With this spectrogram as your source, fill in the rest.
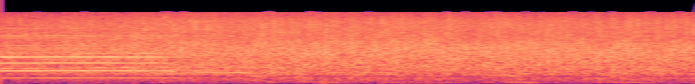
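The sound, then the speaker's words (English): Audience applause for a comedian at the close of a stand-up set: loud, dense, steady clapping that fills the whole stretch without a break. “Ladies and gentlemen, give a massive round of applause.”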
